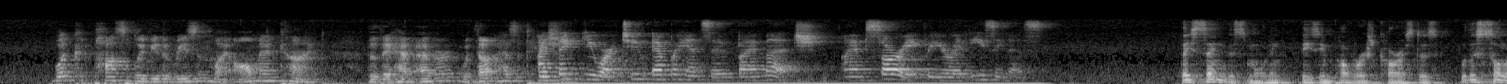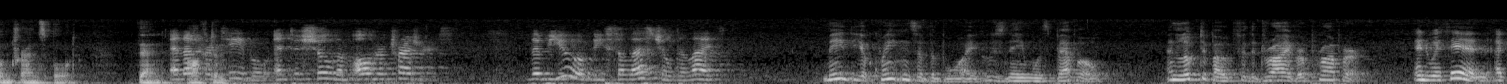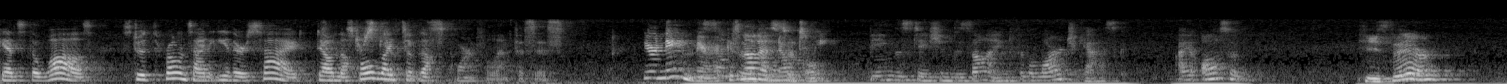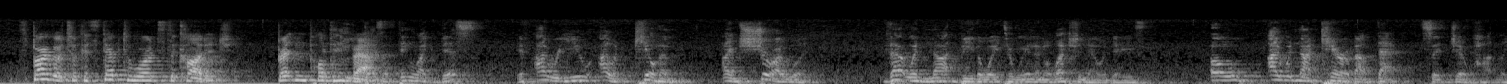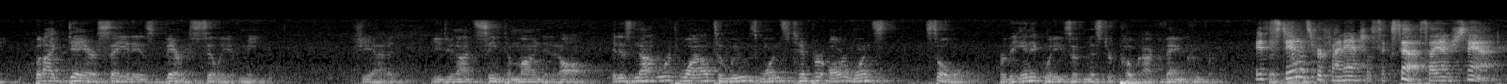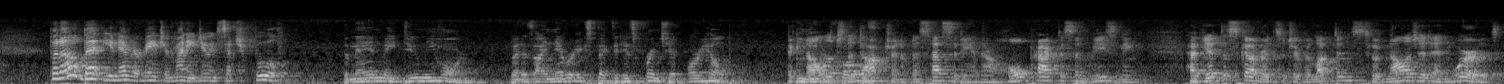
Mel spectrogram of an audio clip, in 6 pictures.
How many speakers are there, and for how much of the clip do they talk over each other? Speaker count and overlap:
ten, about 7%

